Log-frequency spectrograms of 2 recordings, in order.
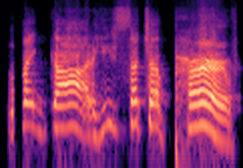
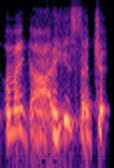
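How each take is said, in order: First: It is said in a put-on female voice. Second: It is said in his normal voice.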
